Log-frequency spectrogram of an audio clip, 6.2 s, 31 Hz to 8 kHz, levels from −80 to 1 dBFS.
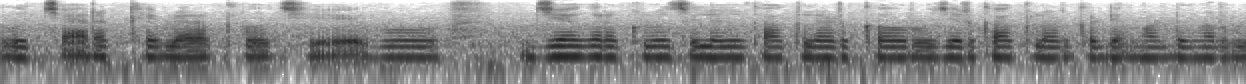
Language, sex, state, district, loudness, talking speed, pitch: Maithili, female, Bihar, Katihar, -19 LUFS, 190 wpm, 180 Hz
